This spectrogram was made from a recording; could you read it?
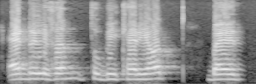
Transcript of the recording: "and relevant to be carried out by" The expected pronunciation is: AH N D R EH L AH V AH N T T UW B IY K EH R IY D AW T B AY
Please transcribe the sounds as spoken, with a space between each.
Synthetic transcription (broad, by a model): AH N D R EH L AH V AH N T T UW B IY K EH R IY AW T B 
